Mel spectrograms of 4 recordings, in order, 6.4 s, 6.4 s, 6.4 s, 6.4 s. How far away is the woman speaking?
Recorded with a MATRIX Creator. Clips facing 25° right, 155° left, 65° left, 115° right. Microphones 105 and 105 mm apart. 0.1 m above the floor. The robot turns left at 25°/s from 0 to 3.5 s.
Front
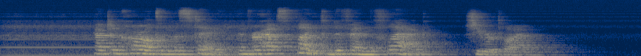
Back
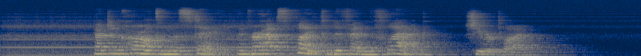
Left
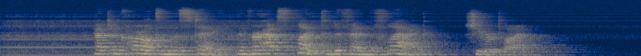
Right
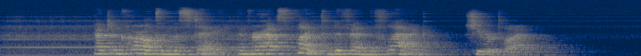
About 1.6 m.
